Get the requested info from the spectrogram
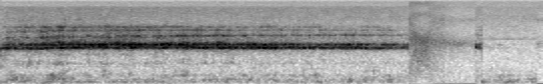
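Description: One long, slow breath out, about three seconds, with a faint steady whistle in it.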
